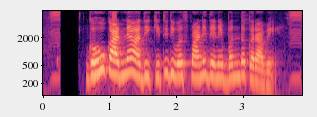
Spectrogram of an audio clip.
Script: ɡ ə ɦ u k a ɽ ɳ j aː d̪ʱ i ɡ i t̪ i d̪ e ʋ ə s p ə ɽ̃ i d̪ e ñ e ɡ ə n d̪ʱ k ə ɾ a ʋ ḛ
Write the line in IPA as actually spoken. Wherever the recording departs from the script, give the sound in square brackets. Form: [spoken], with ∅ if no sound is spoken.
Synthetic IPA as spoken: ɡ ə ɦ u k a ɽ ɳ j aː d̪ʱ i [k] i t̪ i d̪ [i] ʋ ə s p [a] ɽ̃ i d̪ e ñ e [b] ə n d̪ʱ k ə ɾ a ʋ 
